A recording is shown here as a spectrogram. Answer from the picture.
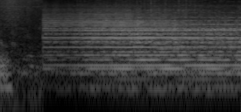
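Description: An orchestra's bowed strings, violins among them, holding one long, steady chord that comes in about half a second in after a brief lull.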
